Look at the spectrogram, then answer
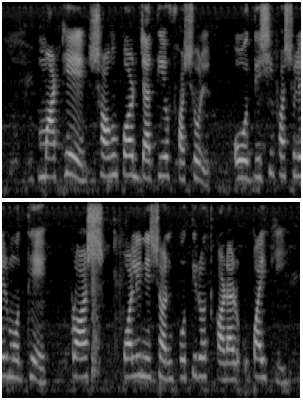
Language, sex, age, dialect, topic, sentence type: Bengali, female, 36-40, Northern/Varendri, agriculture, question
